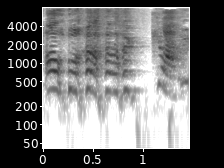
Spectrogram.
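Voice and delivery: ordinary delivery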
